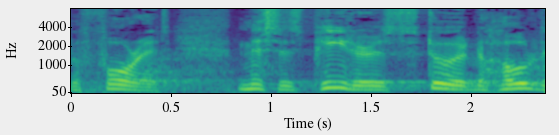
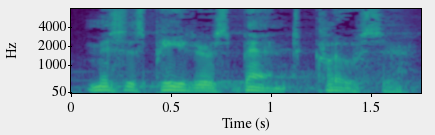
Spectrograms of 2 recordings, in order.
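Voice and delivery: ordinary delivery

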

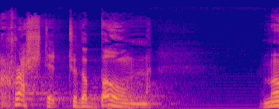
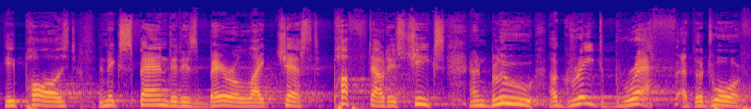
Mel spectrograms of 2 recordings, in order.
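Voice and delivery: ordinary delivery

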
